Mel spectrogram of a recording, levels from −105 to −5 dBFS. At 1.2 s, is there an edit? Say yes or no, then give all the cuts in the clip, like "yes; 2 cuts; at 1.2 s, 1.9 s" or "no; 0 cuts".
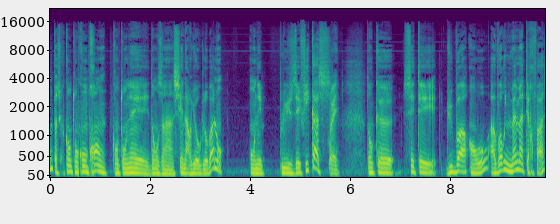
yes; 1 cut; at 1.2 s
